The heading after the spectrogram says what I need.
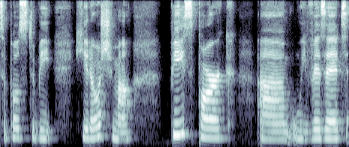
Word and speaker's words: Hiroshima: And I know here a lot of times we will say Hiroshima but that's actually not how you pronounce it because Japanese they don't really have the accent. So, it's supposed to be Hiroshima Peace Park.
